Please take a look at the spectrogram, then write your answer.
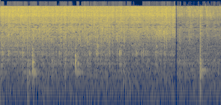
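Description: Peppers frying in a pan for a yaprak döner recipe, a steady bright sizzle with soft popping and spattering, close and alone, with a sharper clatter near the end.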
